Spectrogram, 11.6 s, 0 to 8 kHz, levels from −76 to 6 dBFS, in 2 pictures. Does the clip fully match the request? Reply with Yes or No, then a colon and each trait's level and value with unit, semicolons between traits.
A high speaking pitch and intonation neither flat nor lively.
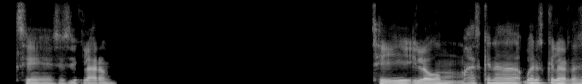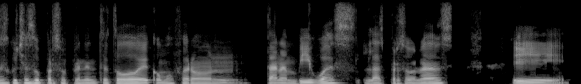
No: low, 110 Hz; average, 3.3 semitones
